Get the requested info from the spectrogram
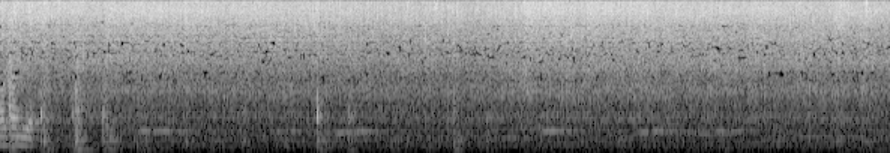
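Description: Chopped tomatoes and onions with chillies and curry leaves frying in hot oil in a pan, a steady sizzle, with a wooden spatula stirring and knocking lightly against the pan now and then as the tomatoes are cooked down.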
